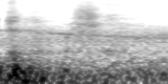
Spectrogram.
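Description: A dog sniffs right up against the microphone, a few quick, breathy snuffles and puffs of air, fairly loud, with no talking.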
